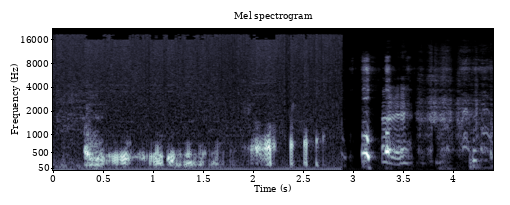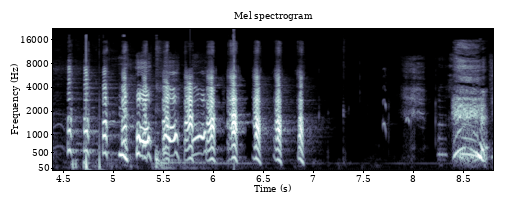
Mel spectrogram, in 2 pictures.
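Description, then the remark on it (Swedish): A stomach gurgles and rumbles in a string of bubbly, irregular pulses, moderately loud, with brief quiet gaps and a short final gurgle. “Hör du mig, mage? Hör du den?”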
